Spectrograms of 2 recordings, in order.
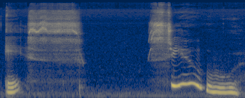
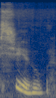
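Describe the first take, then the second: First: The word is split into two separate parts. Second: The word is said smoothly as one unit.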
